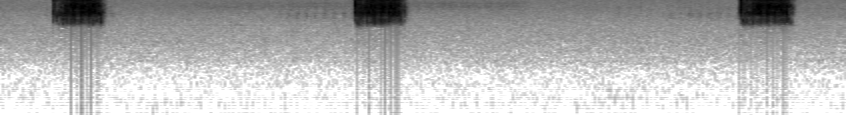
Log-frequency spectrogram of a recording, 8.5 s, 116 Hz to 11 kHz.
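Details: Chorthippus albomarginatus in Elsbethen, Austria, 27 July 2019, gives three brief, high, hissing buzzes, each about half a second, spaced roughly three and a half seconds apart; otherwise near silence, recording noise-reduced.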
